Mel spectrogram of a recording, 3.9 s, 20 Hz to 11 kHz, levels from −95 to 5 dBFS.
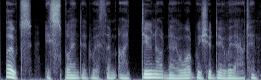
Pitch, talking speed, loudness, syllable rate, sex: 110 Hz, 215 wpm, -19 LUFS, 5.4 syllables/s, male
